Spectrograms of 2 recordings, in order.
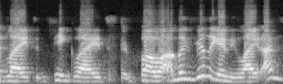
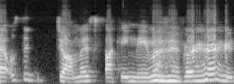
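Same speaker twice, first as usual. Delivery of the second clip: ordinary delivery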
